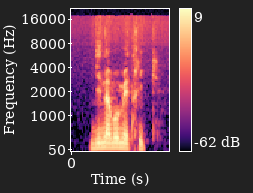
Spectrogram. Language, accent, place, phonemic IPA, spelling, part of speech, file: French, France, Lyon, /di.na.mɔ.me.tʁik/, dynamométrique, adjective, LL-Q150 (fra)-dynamométrique.wav
- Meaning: dynamometric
